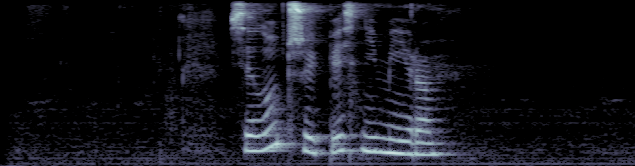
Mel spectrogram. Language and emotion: Russian, neutral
